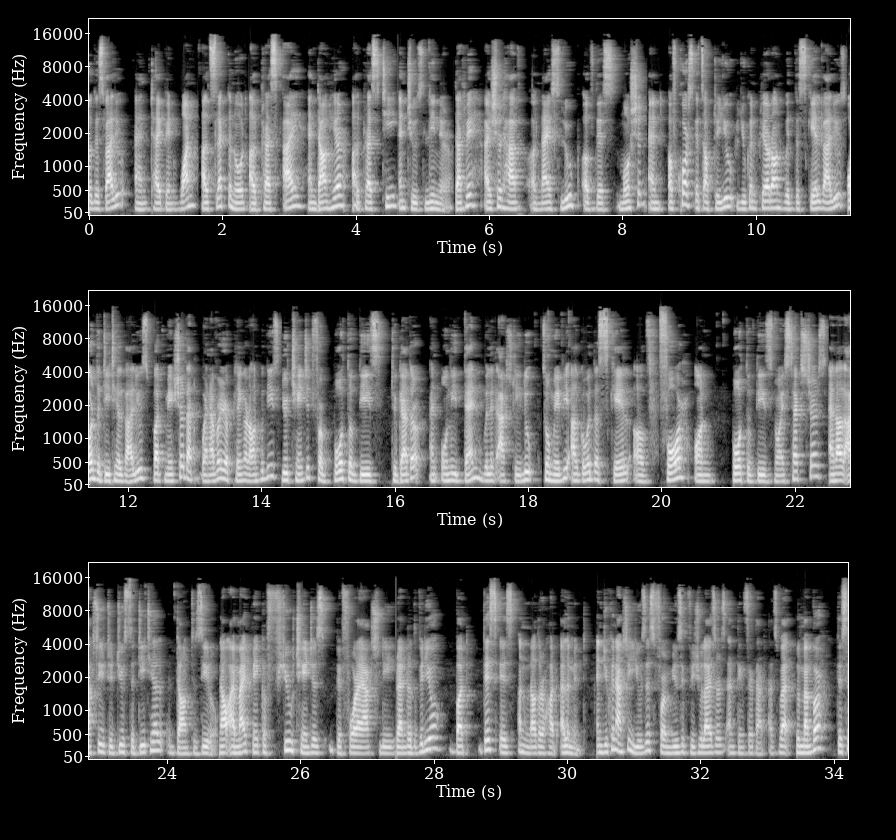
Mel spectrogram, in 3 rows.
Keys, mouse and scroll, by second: 1.6 click, 3.0 i, 4.2 t, 5.6 click, 5.6 space, 7.2 shift+middle click, 8.6-9.4 scroll down 5, 9.4 middle click, 9.8-10.4 scroll up 3, 11.2 middle click, 18.1 click, 18.5-21.7 drag, 22.0 click, 23.7 click, 24.8 click, 25.0-25.4 scroll down 4, 25.6-26.0 scroll up 3, 26.4 scroll down 1, 31.1 space, 31.7 space, 33.5 space, 33.6-34.2 scroll down 7.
